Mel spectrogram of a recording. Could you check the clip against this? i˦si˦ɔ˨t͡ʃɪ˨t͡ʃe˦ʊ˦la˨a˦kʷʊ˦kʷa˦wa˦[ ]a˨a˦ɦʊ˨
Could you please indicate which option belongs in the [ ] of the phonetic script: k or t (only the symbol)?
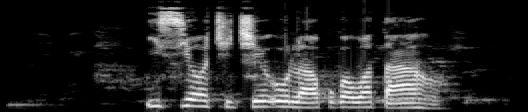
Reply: t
